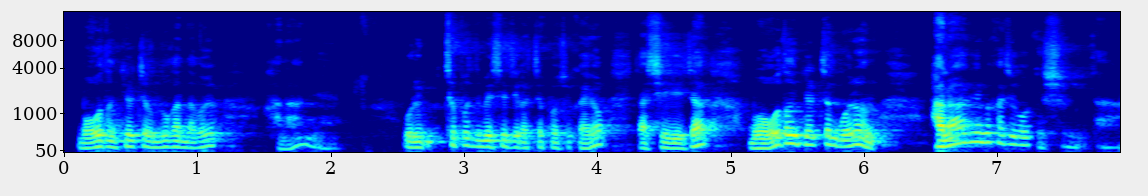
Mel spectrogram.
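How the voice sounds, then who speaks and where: A male pastor preaching a sermon in a church, lively and questioning, playing out angry voices to make his points. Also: medium pitch. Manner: animated preaching, asks the congregation questions, acts out angry kings and parents. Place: church sanctuary. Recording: roomy church echo.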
